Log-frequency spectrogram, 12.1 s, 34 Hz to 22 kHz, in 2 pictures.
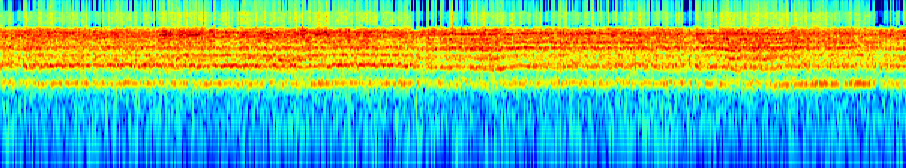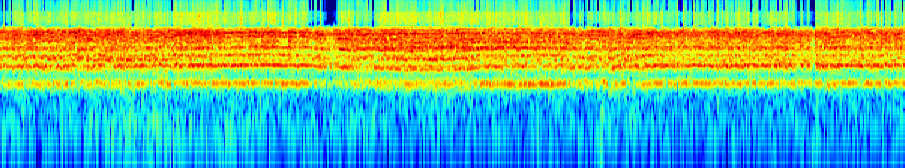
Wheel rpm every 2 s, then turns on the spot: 230, 220, 230, 220, 220, 230.
none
